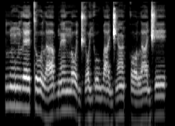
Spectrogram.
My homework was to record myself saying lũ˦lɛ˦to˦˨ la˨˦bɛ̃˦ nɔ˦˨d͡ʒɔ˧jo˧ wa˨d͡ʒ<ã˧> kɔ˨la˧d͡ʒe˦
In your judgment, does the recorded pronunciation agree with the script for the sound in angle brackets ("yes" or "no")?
yes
